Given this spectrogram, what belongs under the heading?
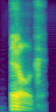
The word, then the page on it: ilk: British English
